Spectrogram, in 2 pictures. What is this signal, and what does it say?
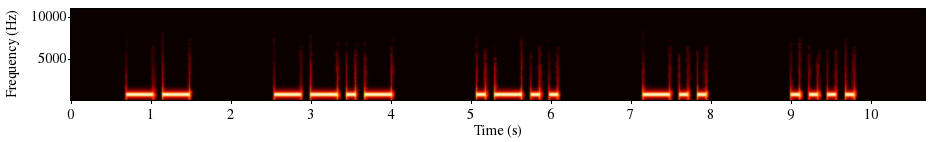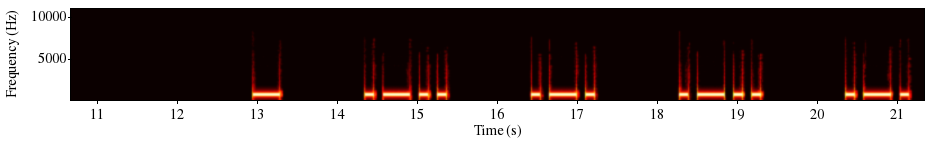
Morse code, heard as a keyed tone, about 10 wpm, spaced as for 6 wpm, 800 Hz. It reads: MQLDH TLRLR
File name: LEZIONI / 5 LBVC / 5 L ws 10wpm 3636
